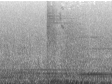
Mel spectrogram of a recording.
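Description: Magical orbs burst with a bright, sparkling chime.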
